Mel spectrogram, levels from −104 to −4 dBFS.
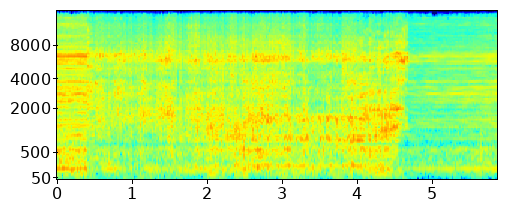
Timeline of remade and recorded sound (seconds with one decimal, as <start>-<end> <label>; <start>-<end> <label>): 0.0-0.5 recorded; 0.5-4.0 remade; 4.0-5.9 recorded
